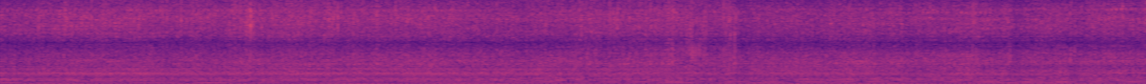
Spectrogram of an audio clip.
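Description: A lawn mower runs on a steep hill with a steady, continuous engine drone and whine that holds a constant pitch throughout, loud and close without pause.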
